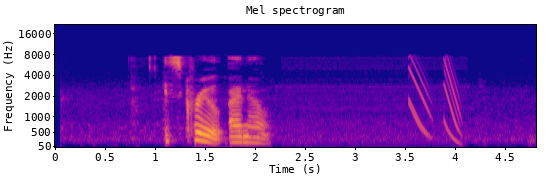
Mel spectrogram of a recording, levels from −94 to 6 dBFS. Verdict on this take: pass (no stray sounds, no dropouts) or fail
fail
